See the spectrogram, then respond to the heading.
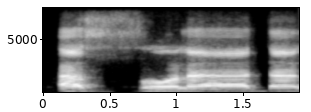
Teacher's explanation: lamnya tipis sodnya tebal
